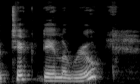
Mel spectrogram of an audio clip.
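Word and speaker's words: tic douloureux: Trigeminal neuralgia, it's also called tick dearoo. Uh that's a term that's often mispronounced. So tick dearoo.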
